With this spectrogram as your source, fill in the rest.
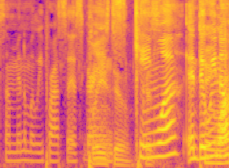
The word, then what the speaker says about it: quinoa: Okay, look, if you were ever at a restaurant and your waiter or waitress pronounces it like it's spelled, I just wouldn't trust their advice. I'm sorry. You can't. Yeah. Quinoa, not quinoa.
